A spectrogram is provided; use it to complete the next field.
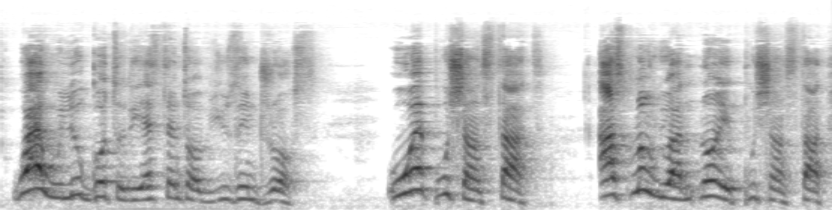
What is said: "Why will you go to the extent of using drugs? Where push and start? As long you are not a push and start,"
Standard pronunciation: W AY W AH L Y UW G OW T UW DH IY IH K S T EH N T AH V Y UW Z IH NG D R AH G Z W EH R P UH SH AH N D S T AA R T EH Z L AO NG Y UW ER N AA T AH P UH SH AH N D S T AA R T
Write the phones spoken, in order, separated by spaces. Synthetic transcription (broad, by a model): W AY W AH L Y UW G OW T UW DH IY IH S T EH N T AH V Y UW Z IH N D R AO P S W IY W P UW SH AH N S T AA T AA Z L AO NG Y UW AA N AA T AH P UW SH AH N S T AA T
